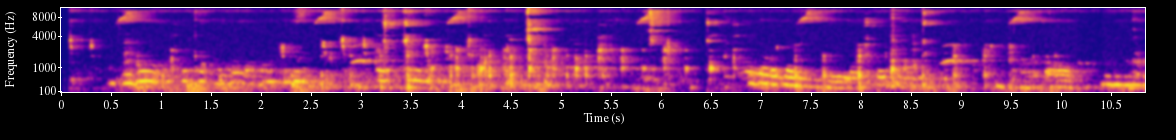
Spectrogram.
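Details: Baby monkey Leo crying, sad and seeming to feel that his mother Libby does not love him; thin, high squeaks come in quick bursts, then wavering whines slide downward near the seventh second.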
